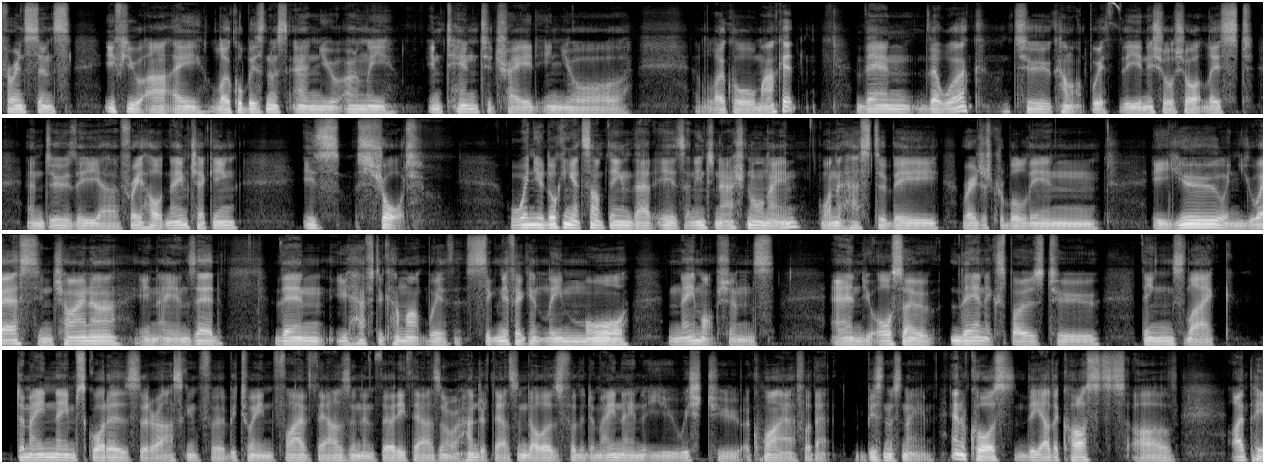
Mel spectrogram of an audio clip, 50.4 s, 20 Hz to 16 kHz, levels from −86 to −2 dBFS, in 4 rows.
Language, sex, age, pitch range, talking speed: English, male, 30-49, 85-100 Hz, 135 wpm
